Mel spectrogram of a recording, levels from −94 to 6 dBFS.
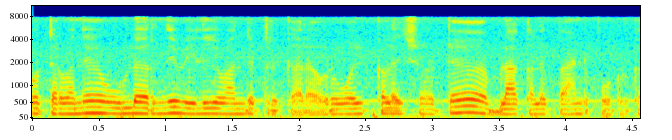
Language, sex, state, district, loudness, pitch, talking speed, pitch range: Tamil, female, Tamil Nadu, Chennai, -16 LUFS, 155 Hz, 185 wpm, 150-170 Hz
